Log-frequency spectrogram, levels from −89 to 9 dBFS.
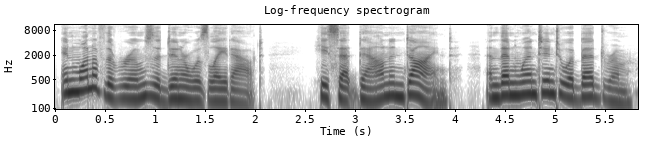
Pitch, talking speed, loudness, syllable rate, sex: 185 Hz, 215 wpm, -18 LUFS, 4.8 syllables/s, female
